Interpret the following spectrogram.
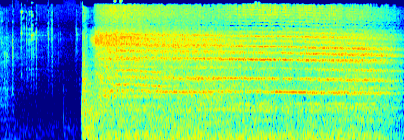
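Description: A horror-film scare stinger: after about a second of near quiet, a very loud, shrill, dissonant held sound bursts in suddenly over a deep rumble and holds steady, easing off slightly at the end.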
